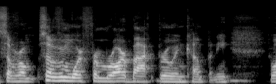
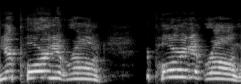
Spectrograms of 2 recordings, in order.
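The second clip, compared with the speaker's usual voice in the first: mock, very high, shrill screaming; 13 semitones higher, 4 dB louder than usual. While pouring a drink, the speaker imagines bartenders yelling at their screens; imitating bartenders screaming. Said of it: "screaming at their screen right now".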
